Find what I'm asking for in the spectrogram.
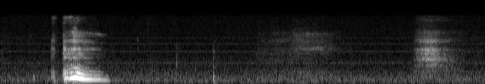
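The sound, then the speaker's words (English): A deep breath taken during a guided centering exercise: a loud, slightly voiced inhale near the start, then a faint breathy stretch, and later a softer airy exhale. No one speaks. “Take a nice deep breath.”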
